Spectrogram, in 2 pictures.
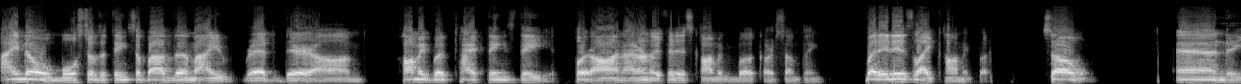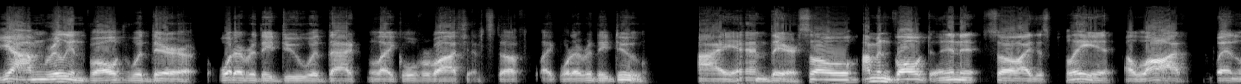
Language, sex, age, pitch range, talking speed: English, male, 10-29, 90-115 Hz, 175 wpm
